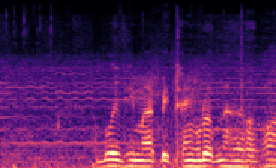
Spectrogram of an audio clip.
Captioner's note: fishing rod reeling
